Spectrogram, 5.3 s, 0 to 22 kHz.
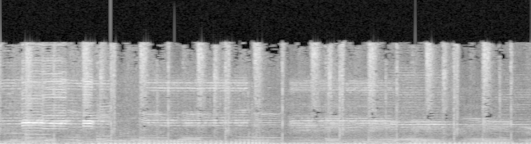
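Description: Busy city road traffic is heard from a moving naked Apache 200 motorcycle: its engine drones close by while other engines, rattles and short horn beeps pass around it, and someone talks under the noise.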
